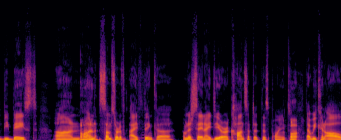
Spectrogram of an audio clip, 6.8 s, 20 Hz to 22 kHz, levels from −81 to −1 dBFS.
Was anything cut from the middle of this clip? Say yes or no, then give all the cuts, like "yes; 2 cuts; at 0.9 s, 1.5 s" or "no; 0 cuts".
yes; 1 cut; at 3.5 s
